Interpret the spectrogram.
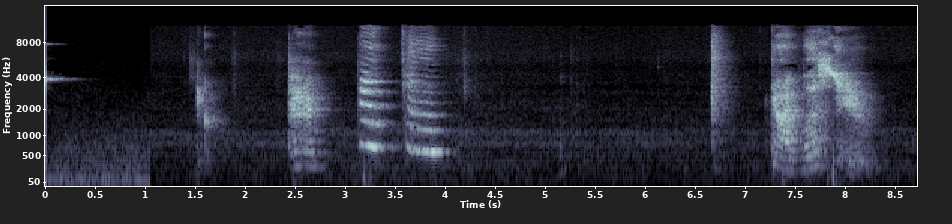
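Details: Pet African grey parrot, hatched 1997 and living in a Texas home, on a screen porch talking to birds and squirrels with animal-sound imitations: short, harsh, speech-like bursts in clusters separated by seconds of silence, some squeaky and some breathy.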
